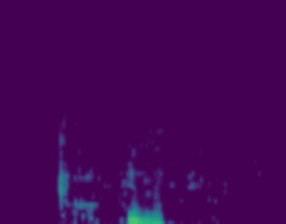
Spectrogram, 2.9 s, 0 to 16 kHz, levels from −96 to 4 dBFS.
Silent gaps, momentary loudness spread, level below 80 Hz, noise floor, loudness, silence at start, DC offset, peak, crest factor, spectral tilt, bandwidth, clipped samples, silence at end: 1.13-1.17 s; 14 LU; -68 dBFS; -61 dBFS; -34 LUFS; 0.6 s; under 0.1%; -14 dBFS; 24 dB; -7 dB/octave; 6.4 kHz; under 0.1%; 1.25 s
